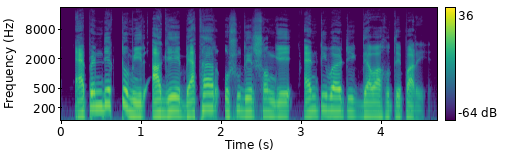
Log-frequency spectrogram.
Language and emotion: Bengali, neutral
